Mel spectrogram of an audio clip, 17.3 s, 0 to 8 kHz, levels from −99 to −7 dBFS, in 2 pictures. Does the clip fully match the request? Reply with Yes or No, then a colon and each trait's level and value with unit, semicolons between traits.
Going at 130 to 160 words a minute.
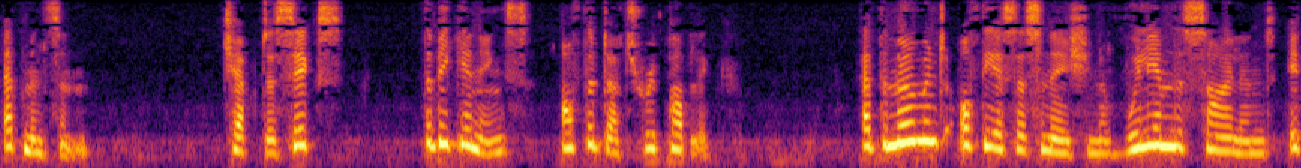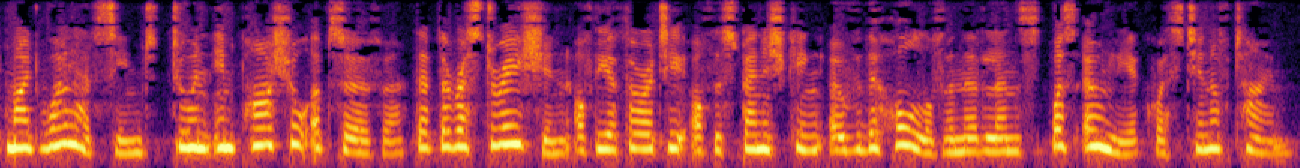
No: average, 170 wpm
